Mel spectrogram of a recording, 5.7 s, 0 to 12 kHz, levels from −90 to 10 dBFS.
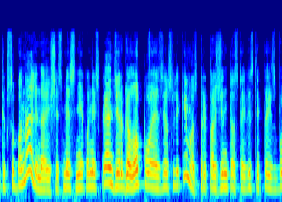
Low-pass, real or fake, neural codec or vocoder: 7.2 kHz; fake; codec, 16 kHz, 4 kbps, FreqCodec, larger model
